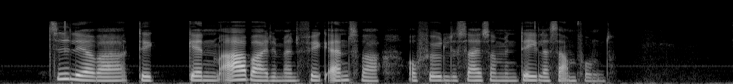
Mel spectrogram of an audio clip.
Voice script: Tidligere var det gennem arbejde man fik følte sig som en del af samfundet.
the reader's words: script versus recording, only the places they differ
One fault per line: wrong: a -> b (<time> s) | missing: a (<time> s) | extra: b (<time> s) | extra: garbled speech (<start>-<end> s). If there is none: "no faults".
extra: ansvar og (3.3 s)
